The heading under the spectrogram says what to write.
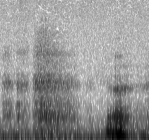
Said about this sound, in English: Breathing in. The different, you know, breathing in is letting go also in its own way.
